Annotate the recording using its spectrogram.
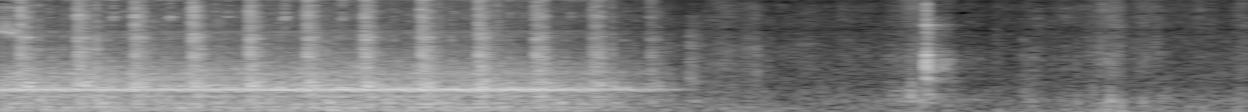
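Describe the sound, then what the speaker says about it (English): A sewing machine stitching across a bag lining, a fast steady mechanical whir and rhythmic needle clatter running up close for over two seconds before stopping, followed by a faint click. "sew it across, just do a anchor stitch first"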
